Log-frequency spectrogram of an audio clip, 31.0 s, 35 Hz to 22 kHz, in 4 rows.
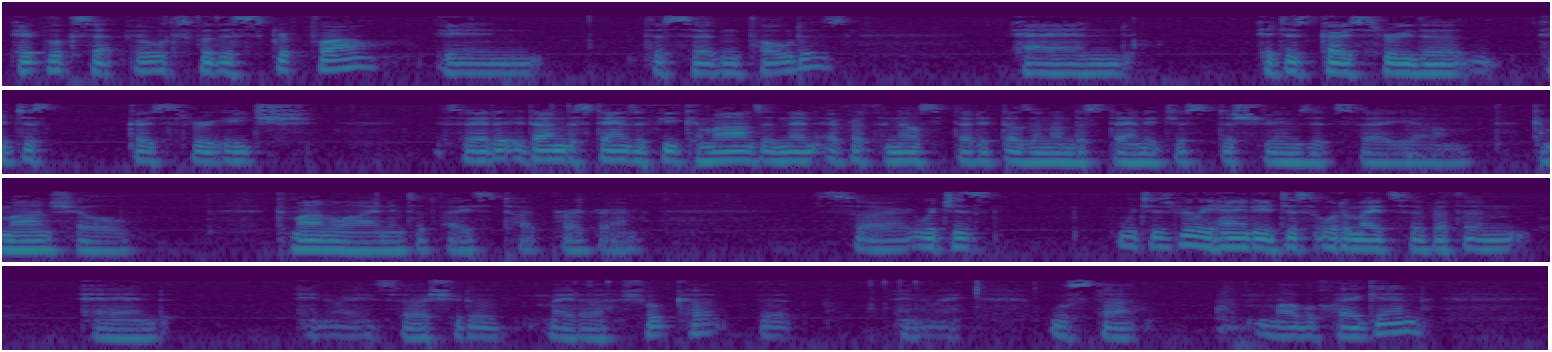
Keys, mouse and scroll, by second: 1.0 click, 1.1 click, 5.7 scroll down 1, 7.8 click, 8.2 scroll down 6, 9.2 scroll down 1, 10.5 click, 10.5 scroll down 1, 11.3 scroll down 1, 14.6 scroll down 1, 18.8 scroll down 1, 20.8 scroll down 3, 27.5 click.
